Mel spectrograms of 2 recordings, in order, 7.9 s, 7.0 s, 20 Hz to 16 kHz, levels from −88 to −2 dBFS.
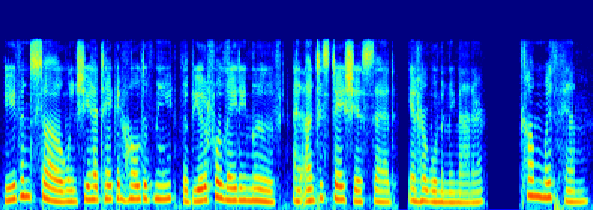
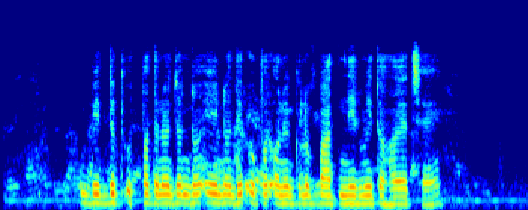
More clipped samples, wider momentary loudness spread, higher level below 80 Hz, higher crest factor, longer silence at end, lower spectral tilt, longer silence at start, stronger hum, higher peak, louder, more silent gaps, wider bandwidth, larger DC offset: neither; about the same, 8 LU vs 8 LU; first, -58 dBFS vs -66 dBFS; about the same, 14 dB vs 16 dB; second, 0.1 s vs 1.15 s; second, -5.5 dB/octave vs -7.5 dB/octave; second, 0.05 s vs 0.9 s; neither; first, -10 dBFS vs -14 dBFS; first, -24 LUFS vs -29 LUFS; neither; first, 8 kHz vs 7.2 kHz; neither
